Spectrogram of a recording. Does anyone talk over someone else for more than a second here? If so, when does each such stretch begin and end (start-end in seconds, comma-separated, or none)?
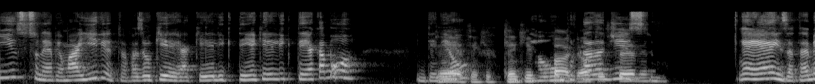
4.3-6.6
